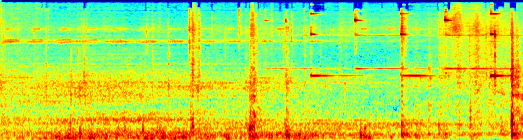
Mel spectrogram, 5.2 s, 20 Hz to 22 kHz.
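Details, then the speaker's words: 2008 Hyundai Accent 1.6 with heavy vibration and misfire codes P0301/P0302: low even idle rumble with no stumble or shake, keys jingling; vibration gone, engine smooth. "en el vehículo agua una gran diferencia la vibración que yo totalmente no vibra absolutamente nada"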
